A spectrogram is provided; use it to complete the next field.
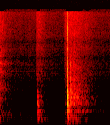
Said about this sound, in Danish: Han satte sig ved pejsen for at læse i avisen, og jeg tror faktisk, han var lige ved at falde i søvn, da han hørte den bankende lyd.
